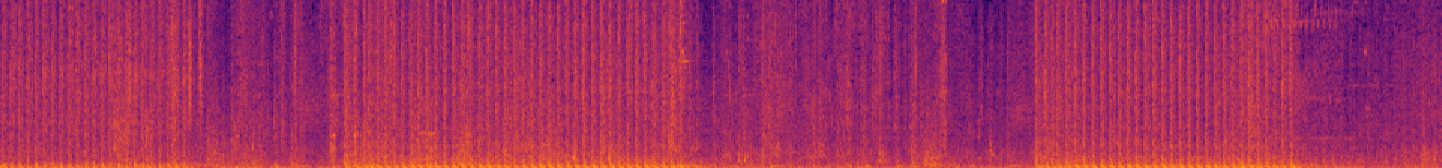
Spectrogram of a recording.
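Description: An automatic rifle fires rapid bursts at close range.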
